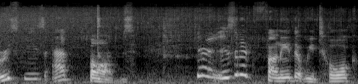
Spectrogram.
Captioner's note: A BBQ ignites and sizzles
